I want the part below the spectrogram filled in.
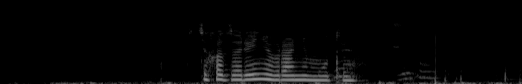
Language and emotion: Russian, neutral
